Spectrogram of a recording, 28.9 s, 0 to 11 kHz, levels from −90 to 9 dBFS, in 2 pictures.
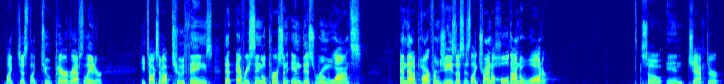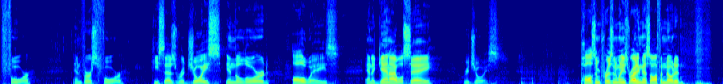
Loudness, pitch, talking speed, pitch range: -35 LUFS, 155 Hz, 125 wpm, 135-175 Hz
